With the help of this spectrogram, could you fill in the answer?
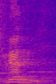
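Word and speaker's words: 人: Tulisannya begini, ren. Nah, bacanya ren. Ren. Ren, Ren, itu ren, orang.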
